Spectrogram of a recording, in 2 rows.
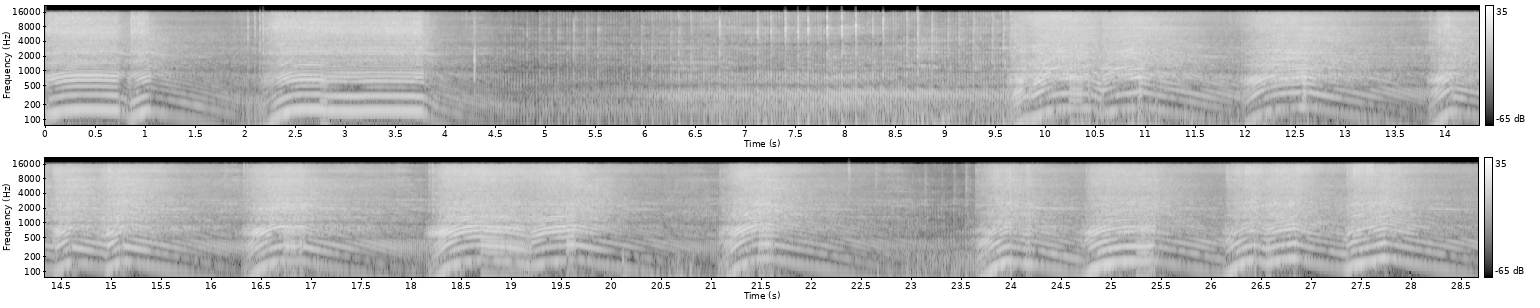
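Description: Makita DCS 6400 two-stroke petrol chainsaw cutting at steady full throttle for the first few seconds. It then drops to a lower, steady run for about five seconds. After that it is revved up and let back down over and over, roughly once a second, as it cuts through branches.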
